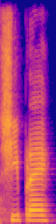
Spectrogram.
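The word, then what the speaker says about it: Chipre: It is called shipre and they are chipriota.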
